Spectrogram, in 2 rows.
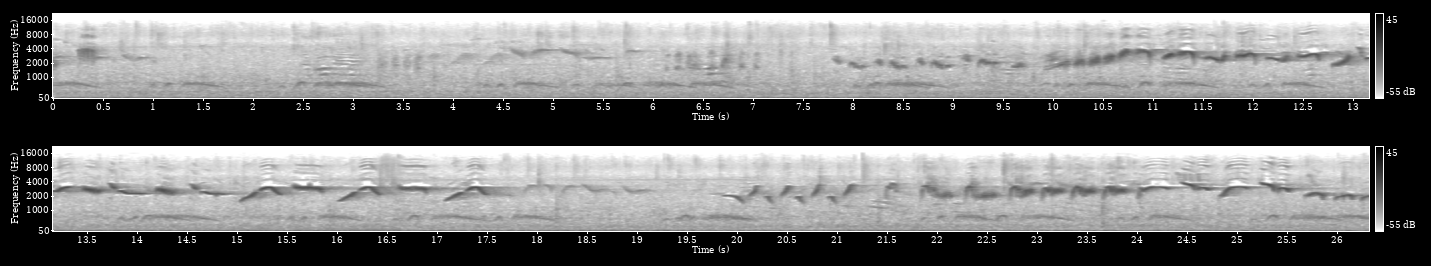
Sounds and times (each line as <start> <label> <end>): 0.0 soft rain 26.3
